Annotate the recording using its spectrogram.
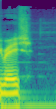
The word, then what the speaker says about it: Ra's: And so, yeah, there's actually a pronunciation for it, and it's apparently Ra's.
